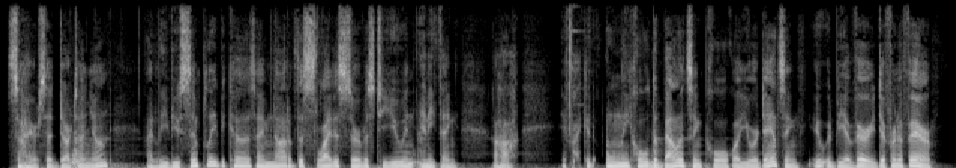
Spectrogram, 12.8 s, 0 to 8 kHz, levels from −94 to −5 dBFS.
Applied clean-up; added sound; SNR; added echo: neural mask model DeepFilterNet 3.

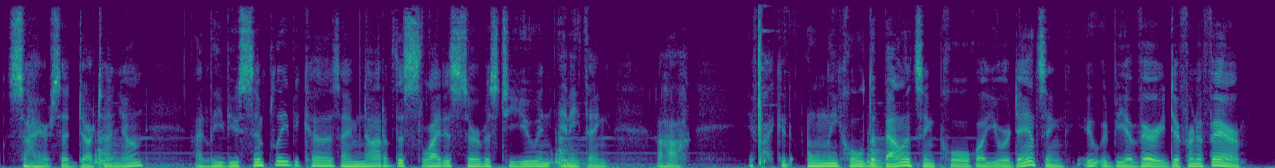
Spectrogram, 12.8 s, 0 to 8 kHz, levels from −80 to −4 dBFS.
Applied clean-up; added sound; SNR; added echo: none; Shatter + Piano; 15 dB; none.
